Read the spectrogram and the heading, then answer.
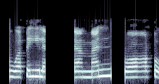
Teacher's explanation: لیکن آپ ادغام نہیں کرتے، آپ مر راق نہیں پڑھتے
